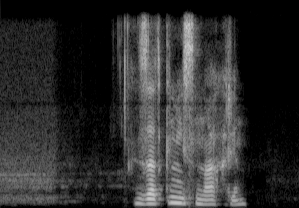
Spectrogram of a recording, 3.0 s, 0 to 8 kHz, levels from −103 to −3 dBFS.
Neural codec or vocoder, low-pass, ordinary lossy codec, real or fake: none; 7.2 kHz; none; real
